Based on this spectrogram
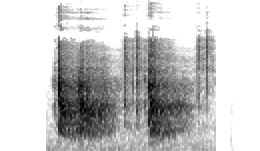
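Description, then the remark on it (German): A lyrebird mimics hammering on metal: a quick, irregular run of about seven sharp, ringing clanks with bright metallic overtones, loud and alone with no talking. “Wie sieht es aus mit dem Hammer?”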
